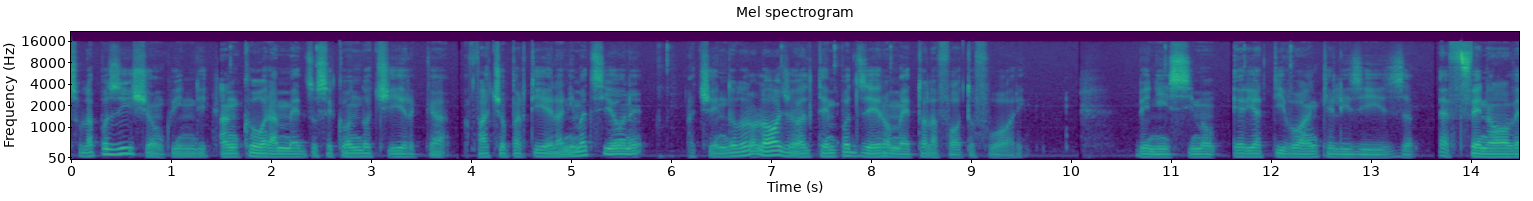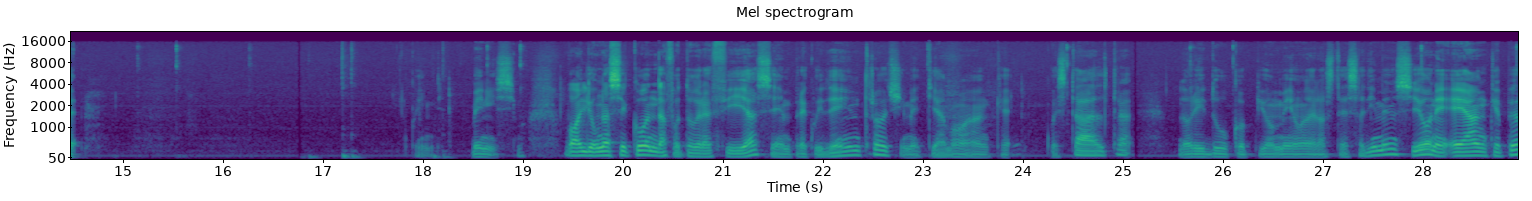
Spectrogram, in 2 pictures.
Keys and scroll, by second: 14.4 F9, 16.7 n, 17.2 space.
